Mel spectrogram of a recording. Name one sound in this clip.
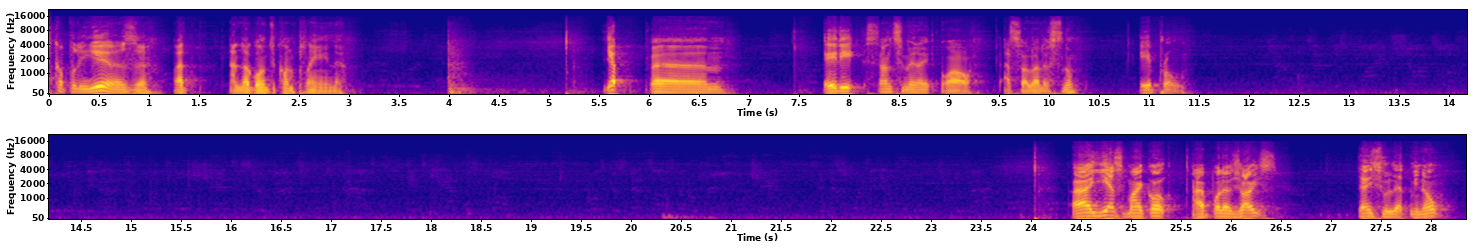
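An older man speaks with animation, close to a microphone.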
